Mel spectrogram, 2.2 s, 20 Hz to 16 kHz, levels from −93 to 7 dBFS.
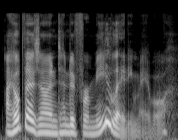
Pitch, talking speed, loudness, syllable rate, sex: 170 Hz, 270 wpm, -18 LUFS, 7.0 syllables/s, female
